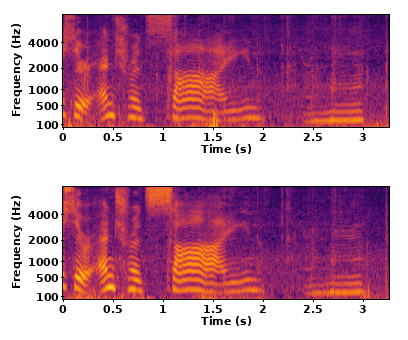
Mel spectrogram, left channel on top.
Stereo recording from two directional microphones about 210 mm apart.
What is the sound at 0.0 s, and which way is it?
Speech, 25° right (ahead or behind).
